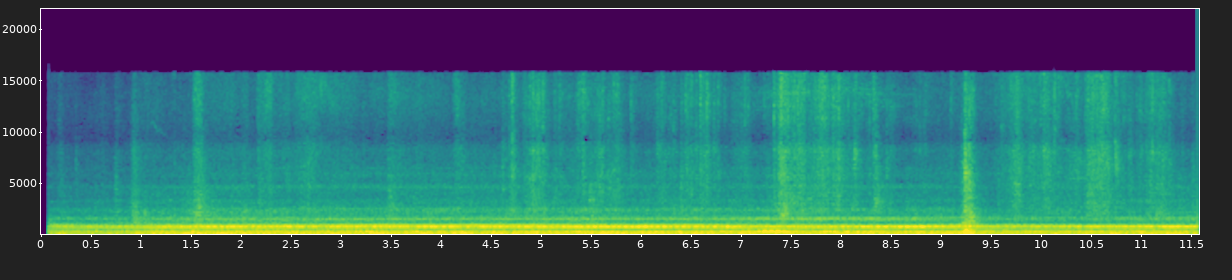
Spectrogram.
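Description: Metre-gauge electric train running, heard from inside the carriage: a steady rumble of wheels on rail under a constant high whine. There is one sharp click about nine seconds in.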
